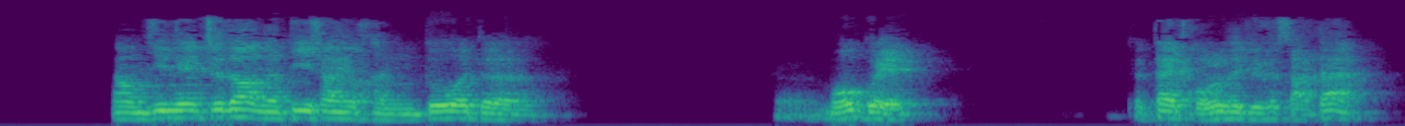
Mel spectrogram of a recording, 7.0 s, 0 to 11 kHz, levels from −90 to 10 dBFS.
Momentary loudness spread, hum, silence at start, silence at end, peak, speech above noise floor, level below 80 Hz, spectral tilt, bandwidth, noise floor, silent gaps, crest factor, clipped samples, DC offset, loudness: 11 LU; none; 0.55 s; 0.15 s; -6 dBFS; over 70 dB; -60 dBFS; -6.5 dB/octave; 7.4 kHz; under -90 dBFS; none; 16 dB; under 0.1%; under 0.1%; -21 LUFS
